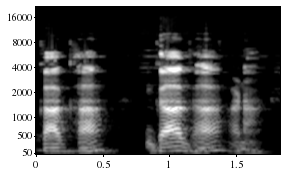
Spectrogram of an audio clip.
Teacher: यह सारे किस में आते हैं? कंठ से निकलने वाले व्यंजन है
